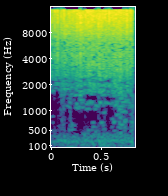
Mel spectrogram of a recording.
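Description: Sliced filling for cheese steak frying in a pan, browning and turning translucent, giving a continuous close sizzle with no voices.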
